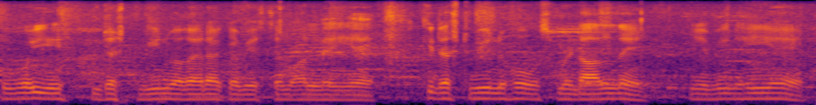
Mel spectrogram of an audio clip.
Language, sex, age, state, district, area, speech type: Urdu, male, 18-30, Uttar Pradesh, Gautam Buddha Nagar, rural, spontaneous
